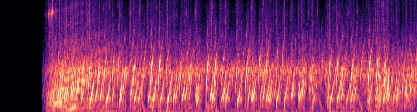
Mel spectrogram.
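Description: An edited-in sound effect made of a fast run of short, rattling strokes, about ten a second, starting about half a second in after a brief silence.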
